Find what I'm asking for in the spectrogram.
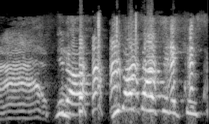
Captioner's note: laughing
